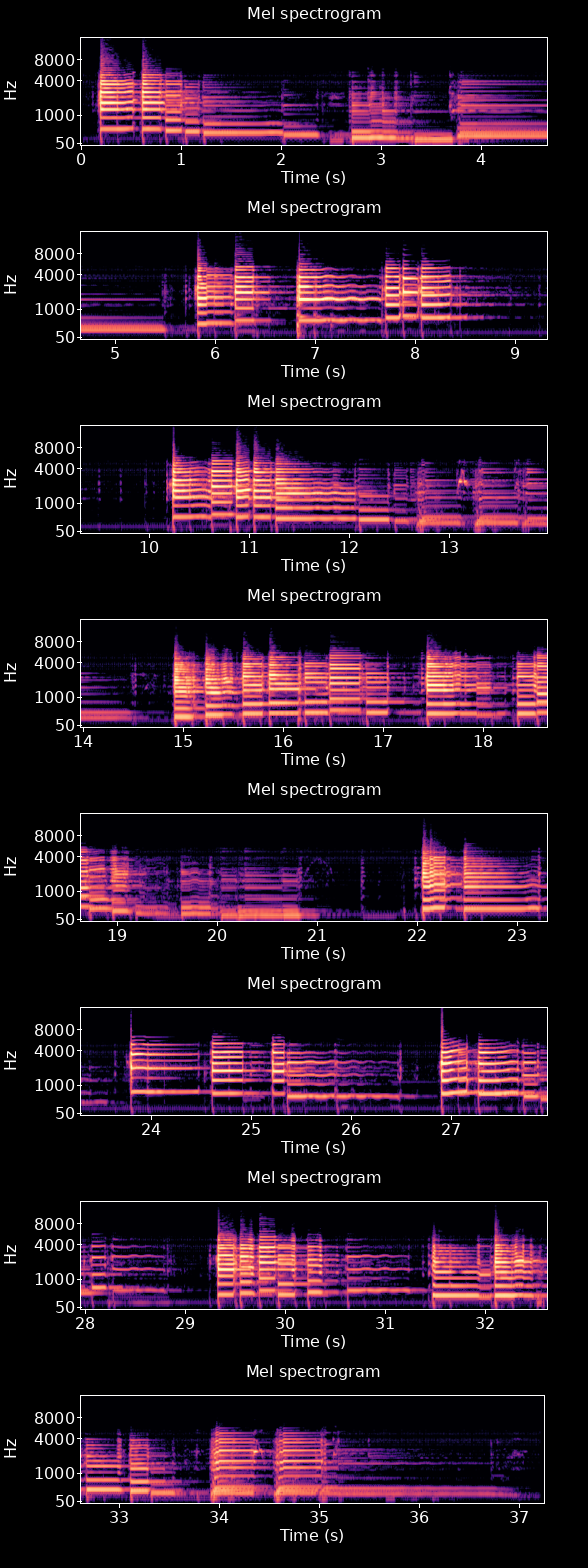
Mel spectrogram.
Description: Epiphone Les Paul Custom Hals clean

